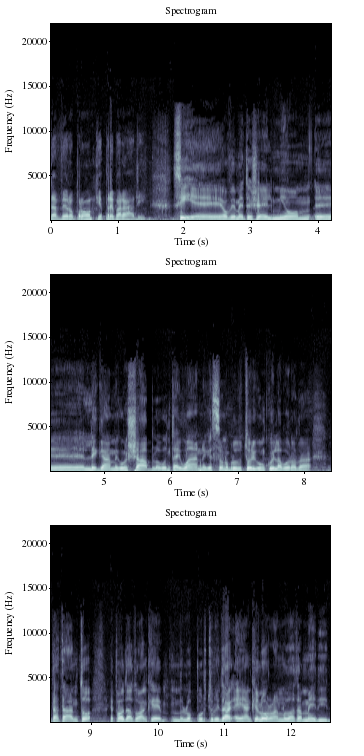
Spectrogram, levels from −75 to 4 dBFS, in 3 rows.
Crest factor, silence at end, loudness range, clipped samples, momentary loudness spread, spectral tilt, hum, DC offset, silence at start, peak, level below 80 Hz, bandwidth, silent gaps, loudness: 12 dB; 0 s; 2 LU; under 0.1%; 5 LU; -5.5 dB/octave; none; under 0.1%; 0 s; 0 dBFS; -34 dBFS; 13.5 kHz; none; -13 LUFS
